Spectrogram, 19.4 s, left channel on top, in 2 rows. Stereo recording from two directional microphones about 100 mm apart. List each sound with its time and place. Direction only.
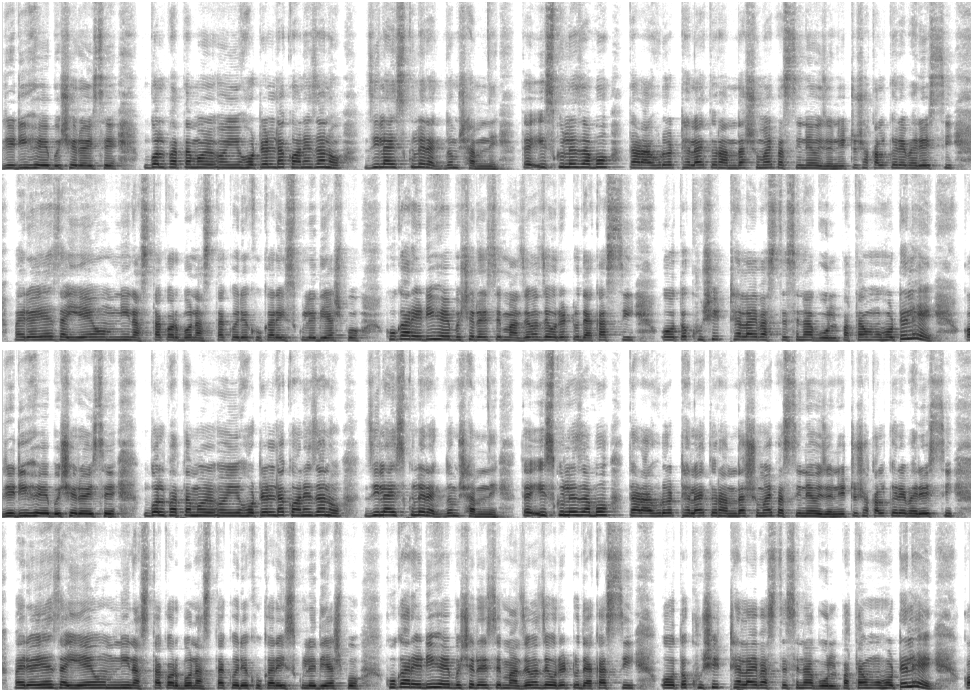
0.0 s a woman's voice: 45° right (ahead or behind)
1.9 s a woman's voice: 35° right (ahead or behind)
18.3 s speech: 25° right (ahead or behind)
18.6 s speech: 40° right (ahead or behind)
